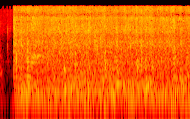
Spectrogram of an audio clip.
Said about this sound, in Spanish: ¿Lo oyes, no? Es la tremenda granizada que ha caído este fin de semana en el interior de la Comunidad Valenciana. La tormenta empezó en Albacete, pero lo peor se lo ha llevado, como decimos, Valencia y concretamente el sur de Requena.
